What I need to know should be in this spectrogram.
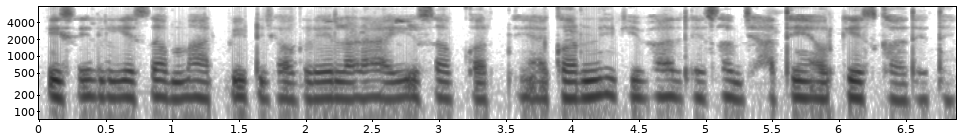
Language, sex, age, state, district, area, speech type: Hindi, female, 30-45, Uttar Pradesh, Ghazipur, rural, spontaneous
